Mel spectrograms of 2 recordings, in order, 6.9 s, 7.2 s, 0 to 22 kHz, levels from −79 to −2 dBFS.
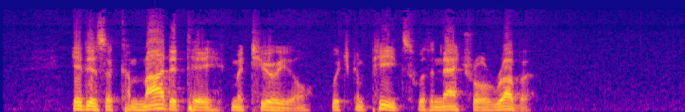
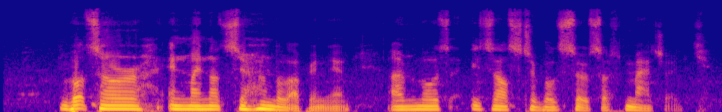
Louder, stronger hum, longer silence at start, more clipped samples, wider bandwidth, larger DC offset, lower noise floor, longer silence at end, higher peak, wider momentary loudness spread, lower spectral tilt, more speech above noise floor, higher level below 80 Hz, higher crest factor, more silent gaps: first, -13 LUFS vs -16 LUFS; neither; about the same, 0.7 s vs 0.6 s; neither; first, 16 kHz vs 14.5 kHz; neither; about the same, -53 dBFS vs -50 dBFS; first, 1.55 s vs 0.6 s; about the same, 0 dBFS vs 0 dBFS; about the same, 11 LU vs 13 LU; second, -6 dB/octave vs -7.5 dB/octave; first, 40 dB vs 35 dB; second, -40 dBFS vs -34 dBFS; about the same, 14 dB vs 16 dB; neither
